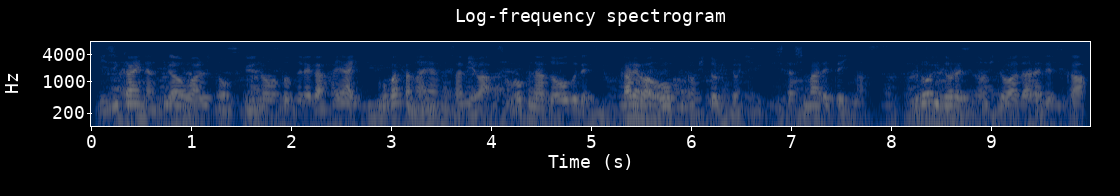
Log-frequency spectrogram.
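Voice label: male, live recording; SiSEC11; underdetermined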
